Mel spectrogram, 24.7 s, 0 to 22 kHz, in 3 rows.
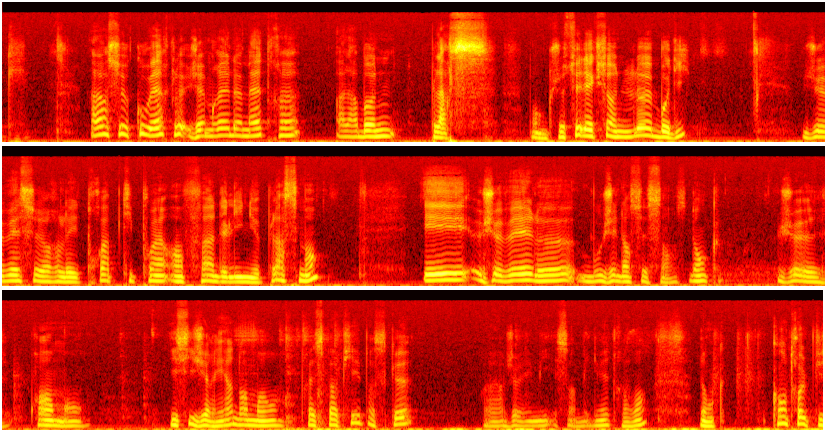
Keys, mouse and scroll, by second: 6.1 click, 9.4 click, 10.7 click, 17.7 ctrl+v, 20.3 click, 22.4 ctrl+v, 24.4 ctrl+v.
